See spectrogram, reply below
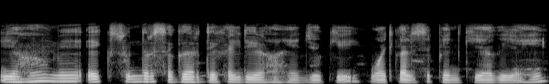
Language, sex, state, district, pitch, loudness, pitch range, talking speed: Hindi, male, Arunachal Pradesh, Longding, 115 Hz, -18 LUFS, 105-130 Hz, 205 wpm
